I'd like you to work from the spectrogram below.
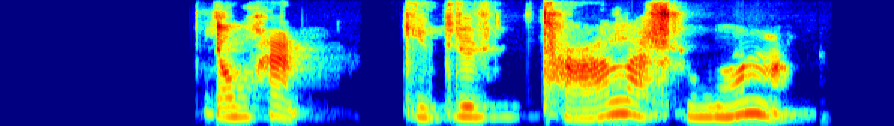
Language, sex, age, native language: Icelandic, male, 9, Icelandic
